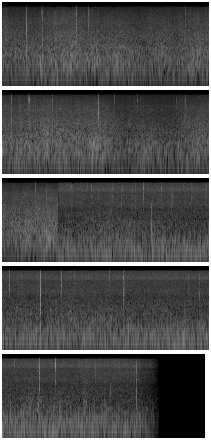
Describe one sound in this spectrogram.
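A campfire crackles and pops nearby.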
